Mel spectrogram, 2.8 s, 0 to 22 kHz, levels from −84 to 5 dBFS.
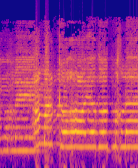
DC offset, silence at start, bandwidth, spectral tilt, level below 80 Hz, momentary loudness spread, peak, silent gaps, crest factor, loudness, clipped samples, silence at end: under 0.1%; 0 s; 16 kHz; 0.5 dB/octave; -52 dBFS; 6 LU; 0 dBFS; none; 10 dB; -8 LUFS; 0.4%; 0 s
